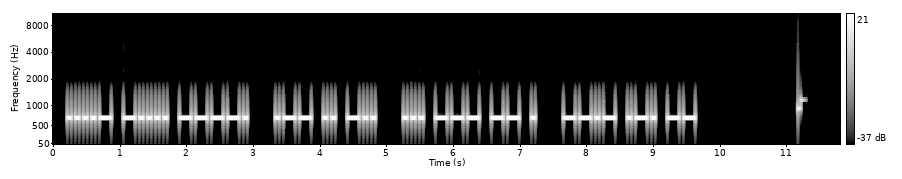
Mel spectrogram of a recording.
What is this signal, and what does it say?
Morse code, heard as a keyed tone, about 20 wpm, 700 Hz. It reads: 469 WID SOME QRM
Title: Common QSO Phrases 20wpm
